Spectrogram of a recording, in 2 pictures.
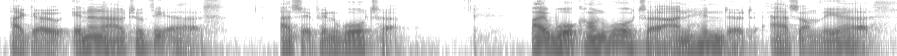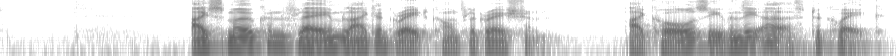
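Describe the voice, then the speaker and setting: A man reads a sacred text aloud as an audiobook, in measured, solemn phrases with deliberate pauses. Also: low-pitched, very animated, creaky, darkish tone. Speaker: audiobook reader of scripture. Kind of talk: scripted reading of a Buddhist sutra.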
